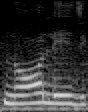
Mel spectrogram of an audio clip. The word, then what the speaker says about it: knowledge: तो इसमें भी हमारा K है वो साइलेंट है, तो इसे पढ़ेंगे हम नॉलेज, क्या पढ़ेंगे, नॉलेज।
